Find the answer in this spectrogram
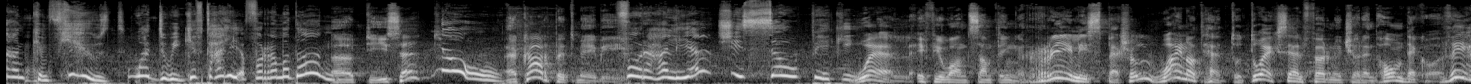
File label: Radio commercial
